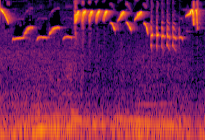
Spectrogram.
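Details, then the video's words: Tledekan song for tutoring cage birds: a series of upslurred whistles repeated about twice a second, then bright high chirps and a quick rattled run, with low background hum. "MASTERAN SUARA BURUNG TLEDEKAN"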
